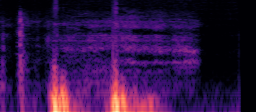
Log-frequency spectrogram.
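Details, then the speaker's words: Soft, deep double thump with a faint hum after it, presented as a heartbeat heard in the womb before birth in a science documentary; fetal heartbeat. "For many parents, this is the first moment life becomes real. Not because they can see their child, but because they can hear a rhythm that refuses to stop."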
